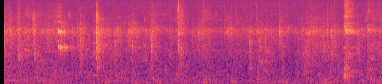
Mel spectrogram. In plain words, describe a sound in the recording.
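A group of young singers sings together in a large echoing hall.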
